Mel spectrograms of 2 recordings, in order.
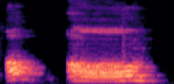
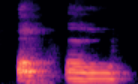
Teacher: your throat is going to close a little bit then it'll open up with your word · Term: glottal stop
